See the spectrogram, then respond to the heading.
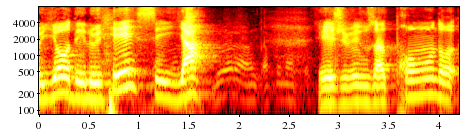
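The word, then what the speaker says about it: יה: Pour Yod et He, c'est... Cela devient I, soit I ou I, parce que c'est AH qu'on le prononce, c'est Yah.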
